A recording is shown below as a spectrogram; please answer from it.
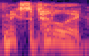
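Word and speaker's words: Mxyzptlk: But they recently featured Mixuspit, is how I always pronounce it. But I also know some very stubborn people say it's Mixapitalik or whatever.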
